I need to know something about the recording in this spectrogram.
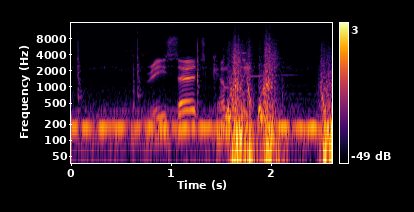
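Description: A magic spell rings out with a rising shimmer.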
